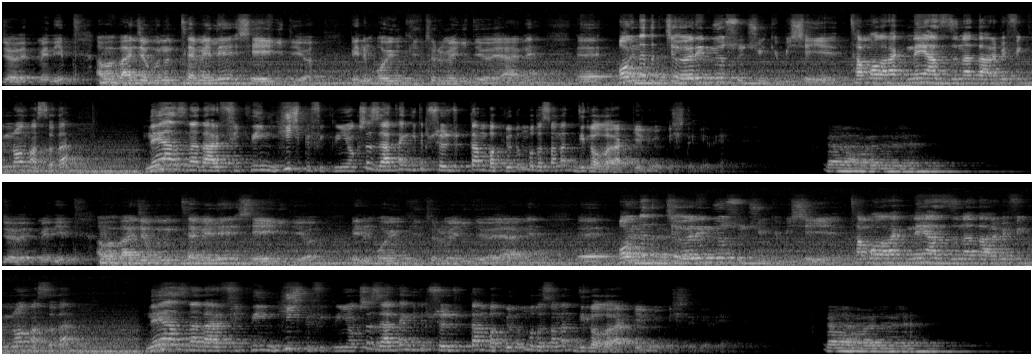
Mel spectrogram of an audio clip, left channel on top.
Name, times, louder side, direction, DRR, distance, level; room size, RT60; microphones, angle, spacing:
voice 1, 0.0-11.0 11.7-17.4, left 3 dB, 45° left, 5 dB, 0.6 m, -26 dB
sound 1, 1.0-11.7, equal, 5° right, 0.5 m, -34 dB
voice 2, 1.0-1.3 6.2-6.7 18.5-19.6, equal, 40° right, 0 dB, 1.6 m, -29 dB
13.0 x 5.4 x 2.2 m, 1.1 s
head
